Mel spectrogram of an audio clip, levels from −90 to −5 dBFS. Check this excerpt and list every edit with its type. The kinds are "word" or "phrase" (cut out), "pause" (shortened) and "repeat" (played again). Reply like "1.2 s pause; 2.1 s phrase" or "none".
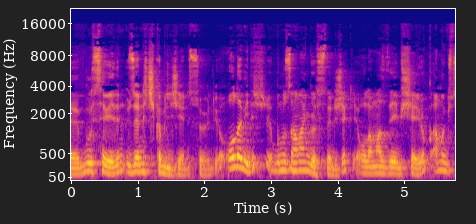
none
